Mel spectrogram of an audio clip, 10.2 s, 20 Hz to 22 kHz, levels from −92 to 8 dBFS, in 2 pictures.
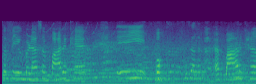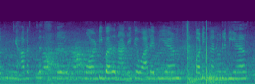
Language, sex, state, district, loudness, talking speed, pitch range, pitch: Hindi, male, Chhattisgarh, Sarguja, -23 LUFS, 140 wpm, 285-300 Hz, 295 Hz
